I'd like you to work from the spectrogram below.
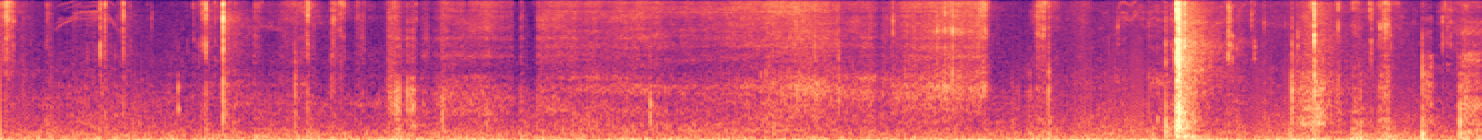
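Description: Blue painter's tape is pulled off the roll and torn beside a small countertop ice cream freezer, making scratchy peeling rasps and one sharp rip near the end, close by and quiet, with no talk.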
